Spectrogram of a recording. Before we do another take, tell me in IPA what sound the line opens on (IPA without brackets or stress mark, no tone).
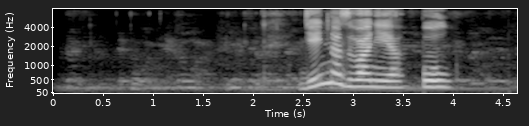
dʲ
